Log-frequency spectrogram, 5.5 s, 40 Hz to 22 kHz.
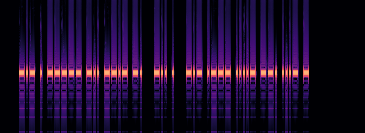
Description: Morse code, heard as a keyed tone, about 46 wpm, 700 Hz. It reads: KE0DQN DE KJ4GVT
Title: USA Callsign DE Callsign - 6 Characters - 45wpm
